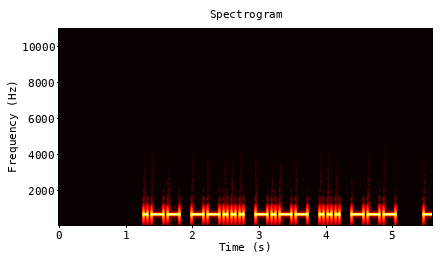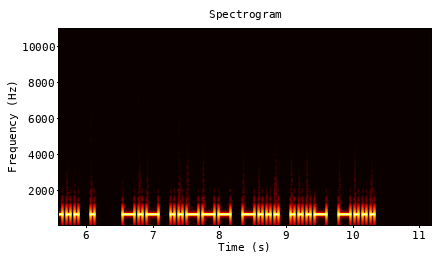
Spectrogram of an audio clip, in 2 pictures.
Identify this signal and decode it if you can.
Morse code, heard as a keyed tone, about 20 wpm, 700 Hz. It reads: W7YSO DE K2BVB
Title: USA Callsign DE Callsign - 5 Characters - 20wpm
